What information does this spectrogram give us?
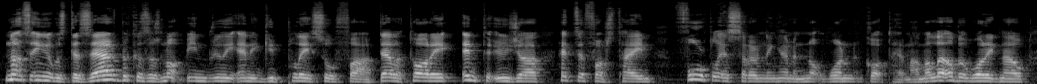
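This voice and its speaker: Croaky man doing excited game commentary. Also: fairly high pitch, moderate pace, few pauses. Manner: excitable play-by-play, bursts of loud excitement. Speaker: gaming video host. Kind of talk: live commentary over a football management game.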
